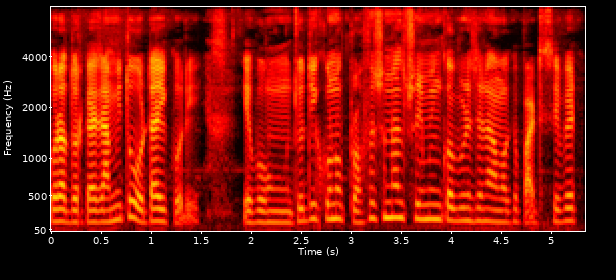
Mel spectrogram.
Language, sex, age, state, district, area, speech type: Bengali, male, 18-30, West Bengal, North 24 Parganas, rural, spontaneous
